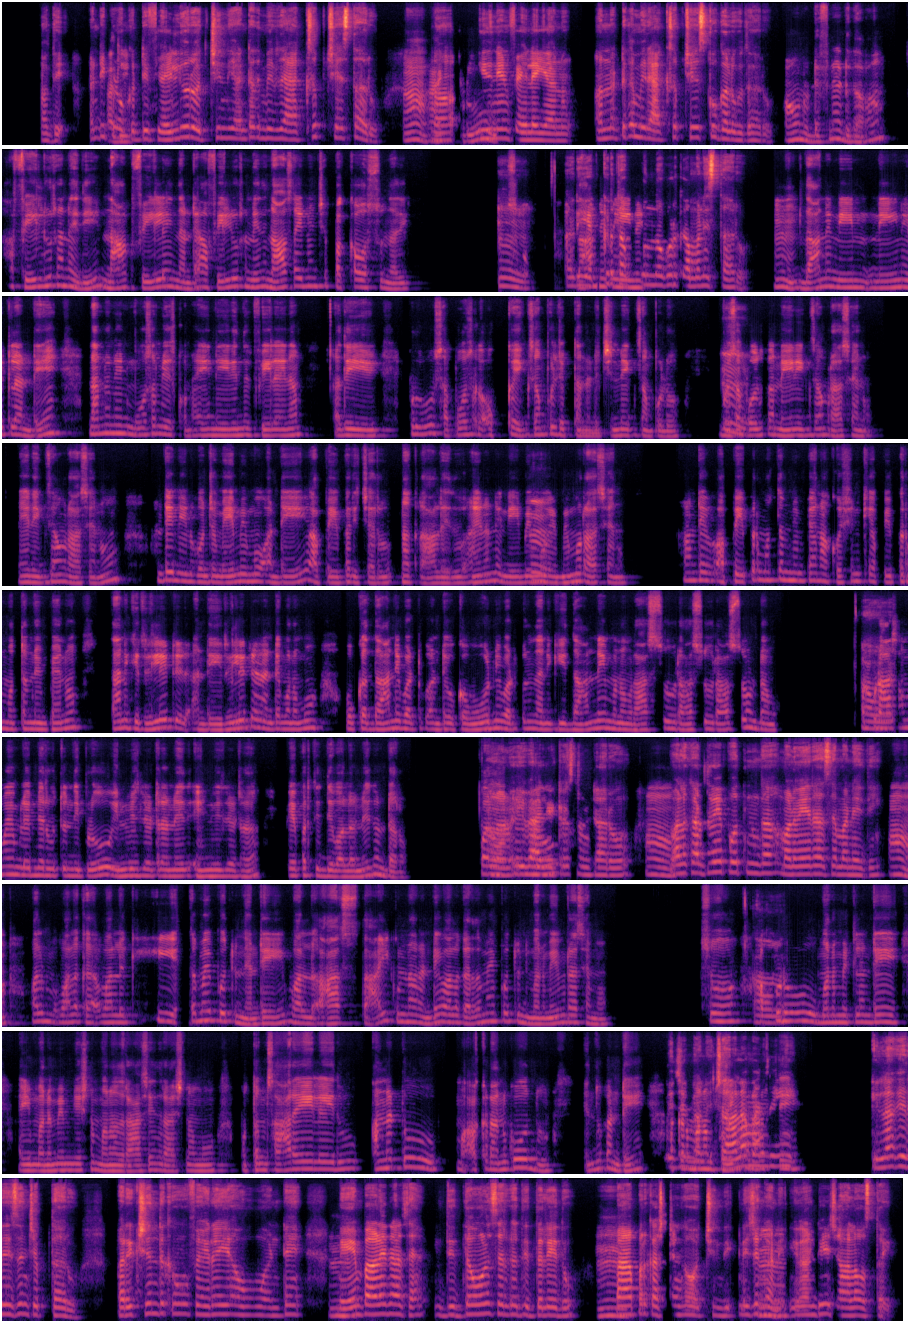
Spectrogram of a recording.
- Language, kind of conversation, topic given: Telugu, podcast, పడి పోయిన తర్వాత మళ్లీ లేచి నిలబడేందుకు మీ రహసం ఏమిటి?
- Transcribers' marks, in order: in English: "ఫెయిల్యూర్"; in English: "యాక్సెప్ట్"; in English: "ఫెయిల్"; in English: "యాక్సెప్ట్"; in English: "డెఫినిట్‌గా"; in English: "ఫెయిల్యూర్"; in English: "ఫెయిల్"; in English: "ఫెయిల్యూర్"; in English: "సైడ్"; tapping; in English: "సో"; in English: "ఫీల్"; in English: "సపోజ్‌గా"; in English: "ఎగ్జాంపుల్"; in English: "ఎగ్జాంపుల్"; in English: "సపోజ్‌గా"; in English: "ఎగ్జామ్"; in English: "ఎగ్జామ్"; in English: "పేపర్"; in English: "క్వెషన్‌కి పేపర్"; in English: "రిలేటెడ్"; in English: "రిలేటెడ్"; in English: "వర్డ్‌ని"; other background noise; in English: "ఇన్విసిలేటర్"; in English: "ఇన్విసిలేటరా"; in English: "ఇవేల్యుయేటర్స్"; in English: "సో"; in English: "రీజన్"; in English: "ఫెయిల్"; in English: "పేపర్"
